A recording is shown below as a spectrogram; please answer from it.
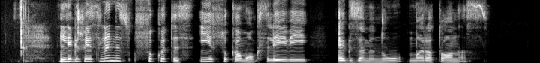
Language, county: Lithuanian, Klaipėda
